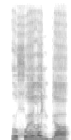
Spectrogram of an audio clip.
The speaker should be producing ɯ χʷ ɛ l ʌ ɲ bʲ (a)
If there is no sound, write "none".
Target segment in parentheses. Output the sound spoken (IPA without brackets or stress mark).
a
